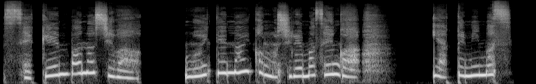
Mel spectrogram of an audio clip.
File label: DIALOGUE JP; USPCompact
